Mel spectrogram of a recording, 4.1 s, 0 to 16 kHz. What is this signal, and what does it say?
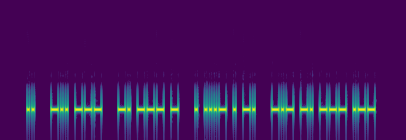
Morse code, heard as a keyed tone, about 50 wpm, 700 Hz. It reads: I DO NOT EVEN KNOW
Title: Sets of 5 Words 50wpm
